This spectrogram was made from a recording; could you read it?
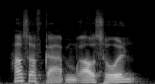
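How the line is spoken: Instructing. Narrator (German): fordert sie die Kinder auf und fügt mit strenger Stimme hinzu

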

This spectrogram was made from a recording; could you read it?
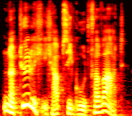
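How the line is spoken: Called out. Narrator (German): rief Lisa

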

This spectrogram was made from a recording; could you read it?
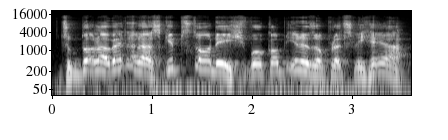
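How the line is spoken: Startled exclamation. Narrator (German): rief er erschrocken aus

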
